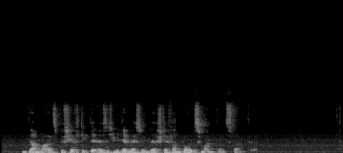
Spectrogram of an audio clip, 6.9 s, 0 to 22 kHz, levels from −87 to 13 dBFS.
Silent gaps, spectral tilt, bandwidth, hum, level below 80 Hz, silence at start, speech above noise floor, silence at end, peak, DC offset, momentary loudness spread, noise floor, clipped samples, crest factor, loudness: none; -8.5 dB/octave; 7.2 kHz; none; -62 dBFS; 0.45 s; 38 dB; 1.75 s; -6 dBFS; under 0.1%; 14 LU; -62 dBFS; under 0.1%; 18 dB; -24 LUFS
